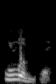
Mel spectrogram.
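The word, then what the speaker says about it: Uhlenbeck: And so I can with great authority pronounce the names of the two people who introduced that. That's Goudsmit, Yeah. Goudsmit and Ulembeck.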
